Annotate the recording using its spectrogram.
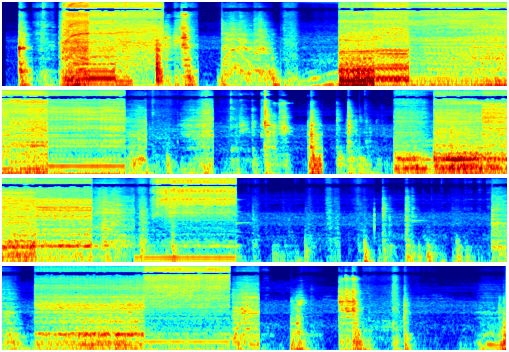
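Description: A run of short, abruptly cut woodworking sounds: a wood planing machine running and planing a board, and a lathe gouge cutting wood spinning on a wood lathe, broken by brief quiet gaps.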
